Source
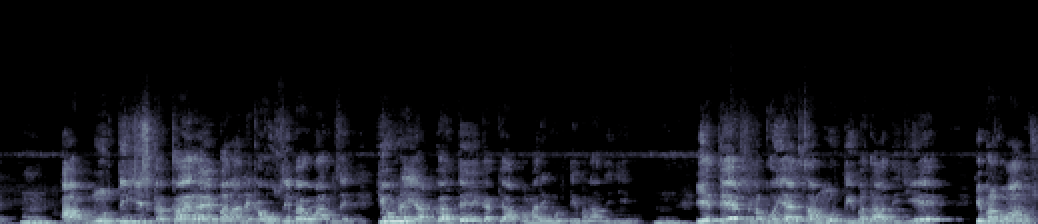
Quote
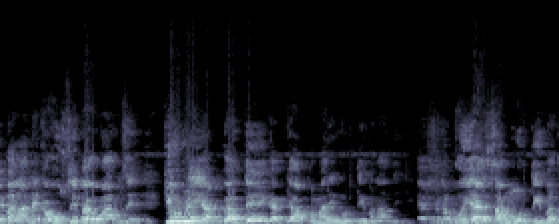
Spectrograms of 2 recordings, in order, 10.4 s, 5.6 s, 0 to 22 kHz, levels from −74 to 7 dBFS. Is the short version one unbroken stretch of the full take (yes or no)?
no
